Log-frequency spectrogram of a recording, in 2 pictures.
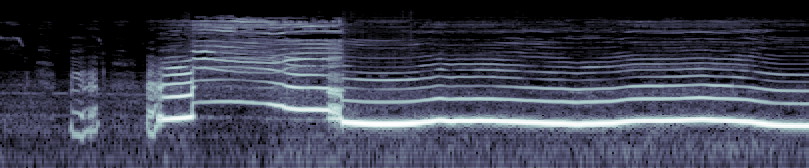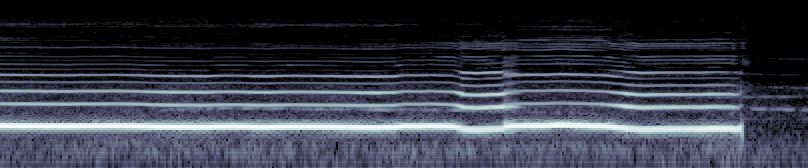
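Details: Wolf howling as a means of communication: short yelps, then a sharp rising cry that settles into a long, steady, mournful tone lasting about nine seconds, with a slight dip and waver near the end.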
